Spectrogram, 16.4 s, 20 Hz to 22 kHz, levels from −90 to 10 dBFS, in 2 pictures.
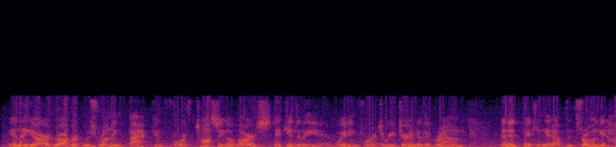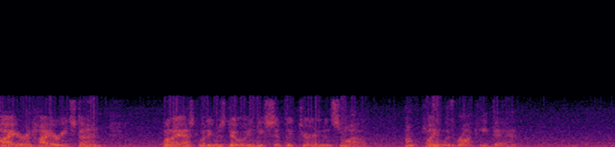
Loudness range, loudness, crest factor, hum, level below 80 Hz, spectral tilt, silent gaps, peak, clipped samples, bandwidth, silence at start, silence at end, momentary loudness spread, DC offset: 4 LU; -30 LUFS; 18 dB; none; -44 dBFS; -5.5 dB/octave; none; -12 dBFS; under 0.1%; 8 kHz; 0 s; 0 s; 17 LU; under 0.1%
